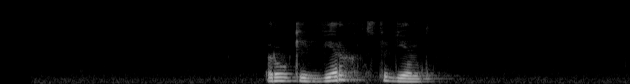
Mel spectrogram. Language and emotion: Russian, neutral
